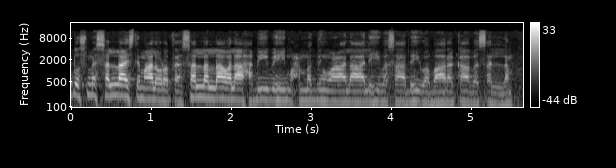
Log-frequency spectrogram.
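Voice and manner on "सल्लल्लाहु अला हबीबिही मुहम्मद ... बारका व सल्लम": low, even recital of Arabic prayer; Durood Khizri recitation. Shown as a demonstration. Scholar reciting his own durood, low and even. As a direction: recite smoothly on a lowered pitch, fading at the end. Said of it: "जो दुरूद खिजरी पढ़ता हूँ".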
